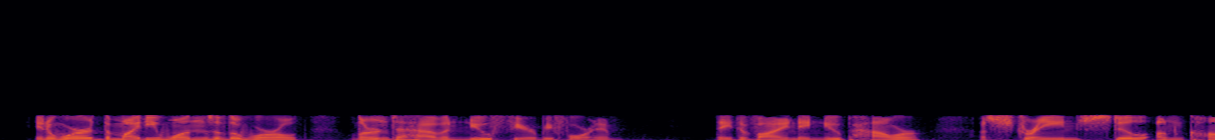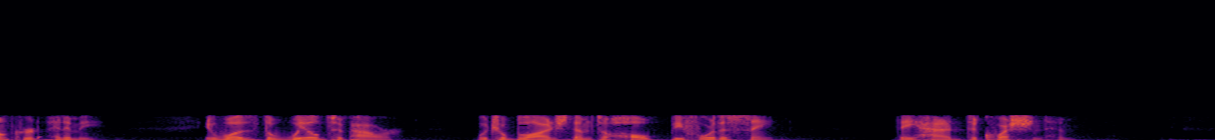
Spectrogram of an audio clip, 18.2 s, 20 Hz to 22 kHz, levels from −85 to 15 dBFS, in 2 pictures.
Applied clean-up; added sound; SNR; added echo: none; none; none; none.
